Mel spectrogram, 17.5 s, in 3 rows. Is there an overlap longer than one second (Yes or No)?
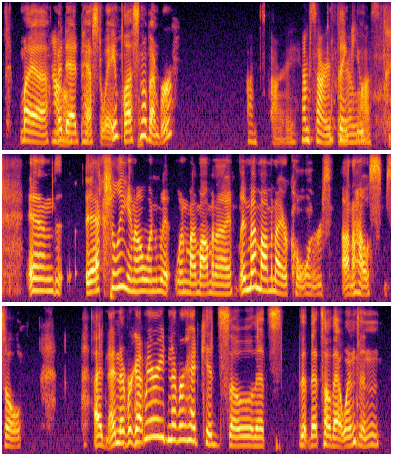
No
